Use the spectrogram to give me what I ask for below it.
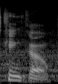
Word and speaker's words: Kinko: her American friends who found it too difficult to pronounce Kinko except until Kinko remember the press the the copy center suddenly everybody could pronounce Kinko but she was Kate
